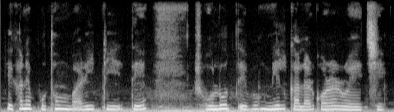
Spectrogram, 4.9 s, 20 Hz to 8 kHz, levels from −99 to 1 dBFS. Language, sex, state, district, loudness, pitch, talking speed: Bengali, female, West Bengal, Cooch Behar, -14 LUFS, 215 Hz, 110 wpm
